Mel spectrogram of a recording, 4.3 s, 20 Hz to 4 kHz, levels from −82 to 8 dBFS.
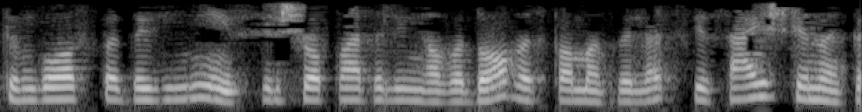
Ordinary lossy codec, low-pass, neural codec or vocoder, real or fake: MP3, 16 kbps; 3.6 kHz; codec, 16 kHz in and 24 kHz out, 0.8 kbps, FocalCodec, streaming, 65536 codes; fake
